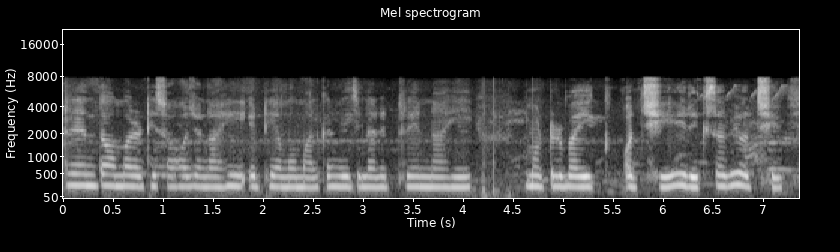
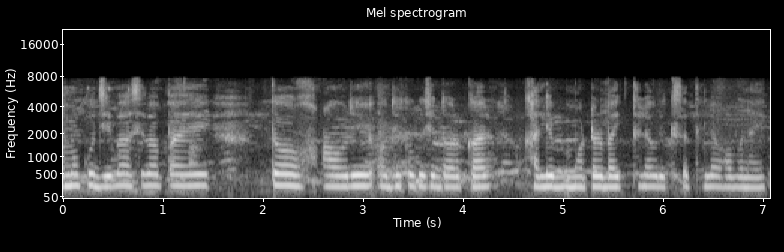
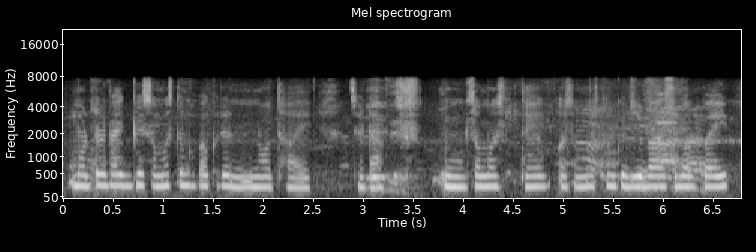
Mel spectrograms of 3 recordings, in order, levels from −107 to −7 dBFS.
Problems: constant background noise, continuous background conversations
